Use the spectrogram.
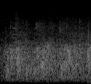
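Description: Audience applause at a benefit connoisseur's dinner, a full, steady burst of many hands clapping together with no gaps, loud and close for the whole second.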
